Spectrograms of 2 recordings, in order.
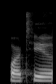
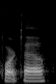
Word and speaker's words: Porto: the coast to um Porto is the way they pronounce it, but Americans would call it Porto.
